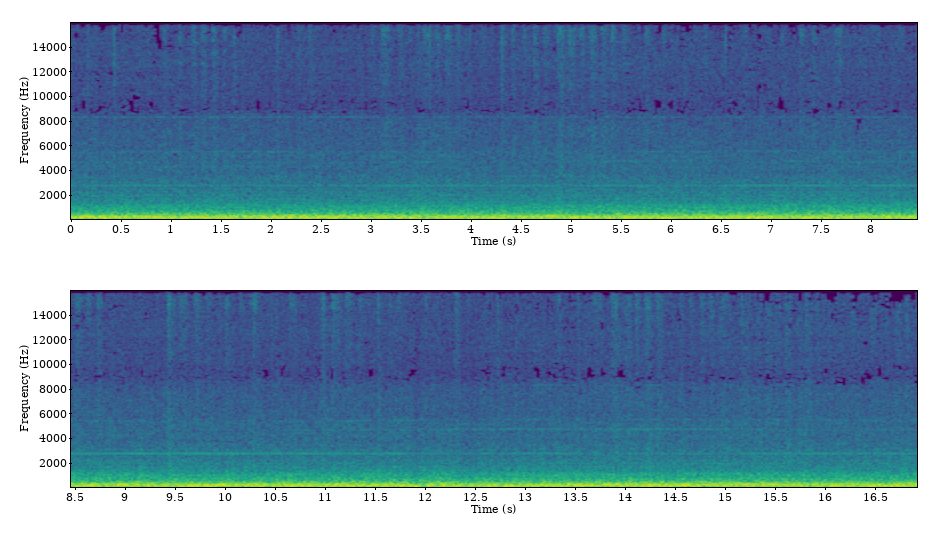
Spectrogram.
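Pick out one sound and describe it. A steady roar of rear-mounted turbofan engines and air rushing past fills the cabin of a regional jet in cruise.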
